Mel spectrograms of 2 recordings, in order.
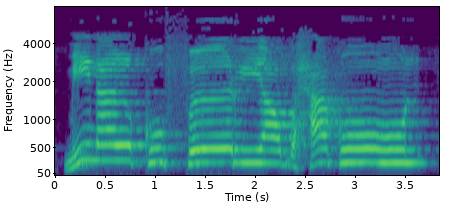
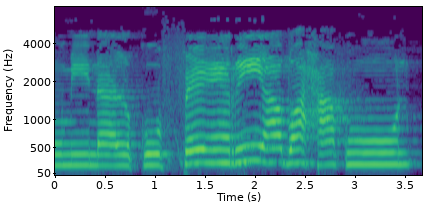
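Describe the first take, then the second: First: The a in kuffari leans slightly toward e. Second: The a in kuffari is pulled strongly toward e. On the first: "Kufur itu taklil" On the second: "ditambah imalah"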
